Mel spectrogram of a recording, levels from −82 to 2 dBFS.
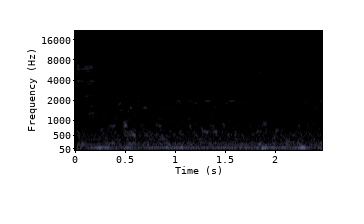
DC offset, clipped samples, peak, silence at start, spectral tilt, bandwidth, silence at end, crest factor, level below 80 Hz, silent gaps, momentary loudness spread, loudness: under 0.1%; under 0.1%; -46 dBFS; 0 s; -5 dB/octave; 13.5 kHz; 0 s; 14 dB; -72 dBFS; none; 4 LU; -63 LUFS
